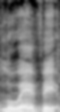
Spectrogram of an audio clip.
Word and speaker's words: Loewe: name that is why many people are confused about the pronunciation of the name the correct way is lueve with a v number nine kraft is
